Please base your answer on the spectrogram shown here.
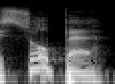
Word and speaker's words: sope: I mean, it's not necessarily the end-all be-all of sources, but sope, food. A sope, Spanish pronunciation, sope, is a traditional Mexican dish consisting of a fried masa base with savory toppings.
